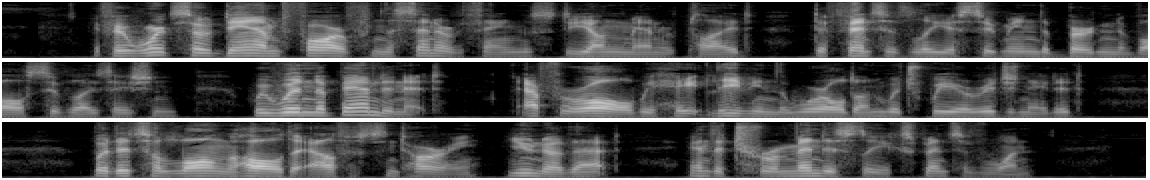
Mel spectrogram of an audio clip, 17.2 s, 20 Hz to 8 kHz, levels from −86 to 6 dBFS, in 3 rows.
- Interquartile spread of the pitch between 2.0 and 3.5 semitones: Yes, average, 3.1 semitones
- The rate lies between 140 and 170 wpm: No, average, 185 wpm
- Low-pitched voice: Yes, low, 125 Hz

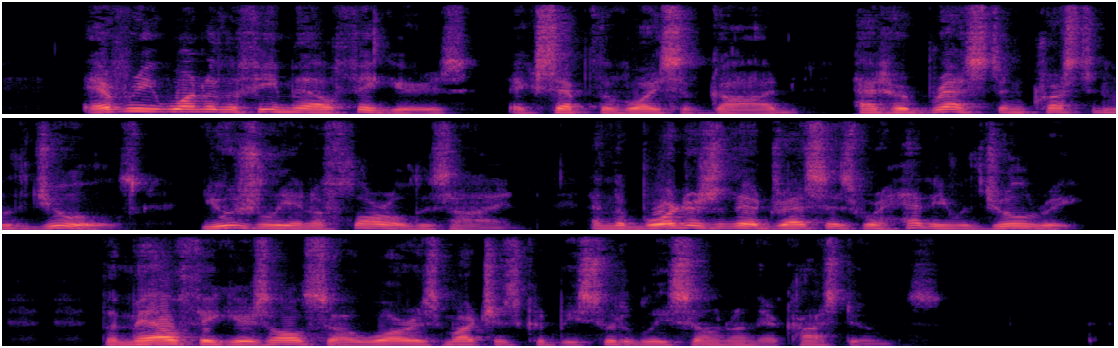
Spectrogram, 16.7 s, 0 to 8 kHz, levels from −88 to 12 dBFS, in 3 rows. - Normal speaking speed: Yes, average, 170 wpm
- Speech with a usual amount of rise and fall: No, wide, 6.0 semitones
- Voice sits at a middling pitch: No, low, 130 Hz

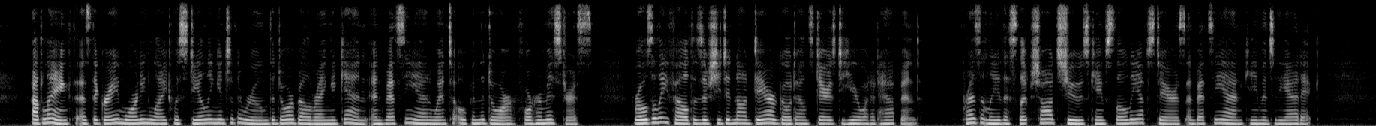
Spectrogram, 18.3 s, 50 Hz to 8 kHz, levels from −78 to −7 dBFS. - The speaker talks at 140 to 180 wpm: No, average, 190 wpm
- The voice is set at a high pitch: Yes, high, 225 Hz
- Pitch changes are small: Yes, narrow, 2.1 semitones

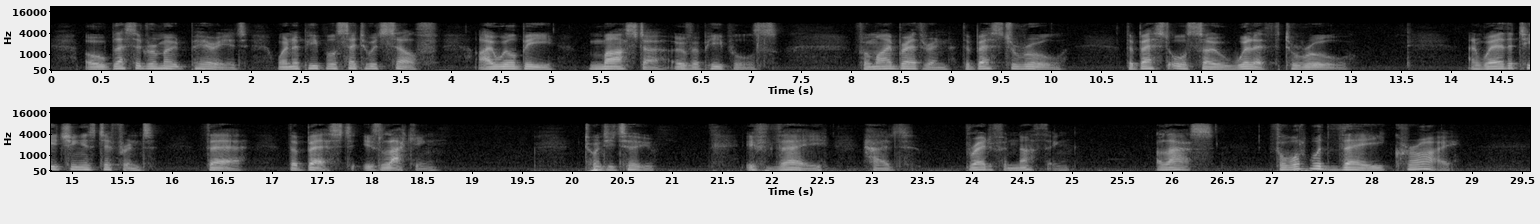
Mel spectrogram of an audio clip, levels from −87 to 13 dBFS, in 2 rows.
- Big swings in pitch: No, average, 4.5 semitones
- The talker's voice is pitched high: No, low, 110 Hz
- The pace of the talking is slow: Yes, slow, 105 wpm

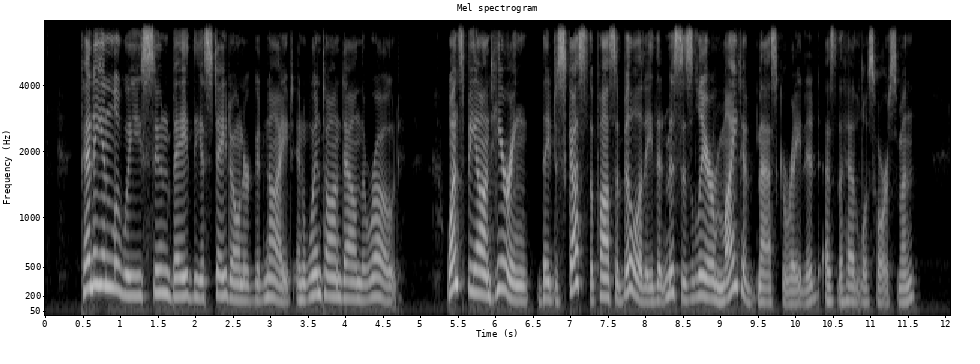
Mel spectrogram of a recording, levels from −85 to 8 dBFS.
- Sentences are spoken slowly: No, average, 160 wpm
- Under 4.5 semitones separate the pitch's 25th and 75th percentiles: No, wide, 5.4 semitones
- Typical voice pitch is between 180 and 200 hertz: Yes, medium, 185 Hz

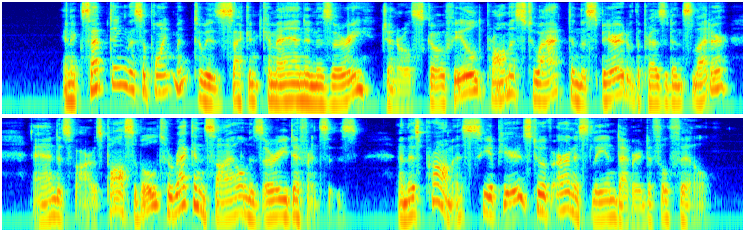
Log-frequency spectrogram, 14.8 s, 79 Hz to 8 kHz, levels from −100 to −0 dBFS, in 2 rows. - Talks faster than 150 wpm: Yes, average, 175 wpm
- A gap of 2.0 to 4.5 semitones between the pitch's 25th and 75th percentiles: No, wide, 5.6 semitones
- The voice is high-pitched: No, low, 135 Hz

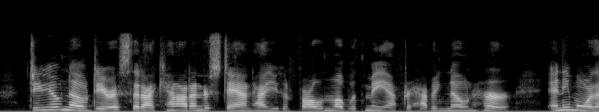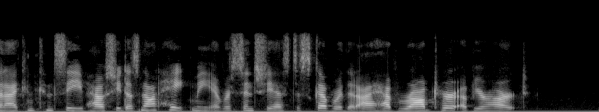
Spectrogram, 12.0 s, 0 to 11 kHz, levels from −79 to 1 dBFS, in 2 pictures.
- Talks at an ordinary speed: No, fast, 225 wpm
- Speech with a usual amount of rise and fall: No, narrow, 2.3 semitones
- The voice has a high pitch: Yes, high, 195 Hz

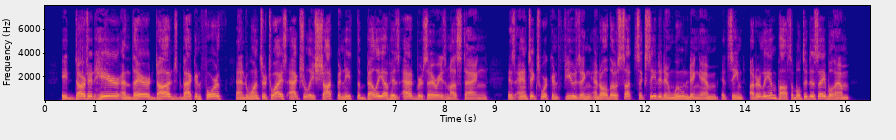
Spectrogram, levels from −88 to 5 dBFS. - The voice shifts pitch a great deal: Yes, wide, 6.6 semitones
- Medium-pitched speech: Yes, medium, 145 Hz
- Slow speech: No, average, 145 wpm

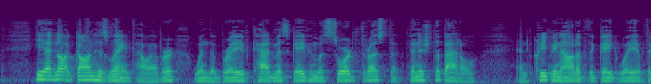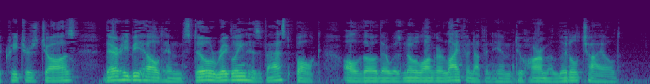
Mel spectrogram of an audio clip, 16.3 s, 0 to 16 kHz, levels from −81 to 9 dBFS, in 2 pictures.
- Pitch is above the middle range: No, low, 100 Hz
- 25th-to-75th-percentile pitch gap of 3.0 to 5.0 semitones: Yes, average, 3.3 semitones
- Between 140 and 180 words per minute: No, average, 195 wpm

